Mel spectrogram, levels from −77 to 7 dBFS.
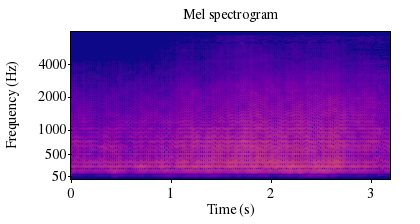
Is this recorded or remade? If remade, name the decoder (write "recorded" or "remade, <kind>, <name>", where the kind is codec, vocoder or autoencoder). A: remade, vocoder, Vocos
